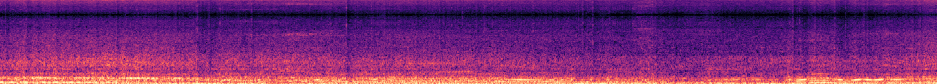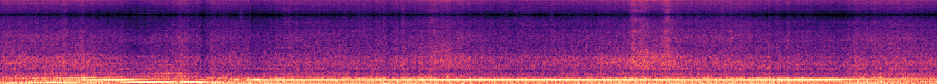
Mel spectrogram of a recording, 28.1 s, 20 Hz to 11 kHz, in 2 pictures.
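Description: Mazda MX-5's four-cylinder engine heard from inside the cabin, driving at moderate speed. Its pitch holds steady at first, climbs and drops a few times around the middle, then stays level for the last ten seconds.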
